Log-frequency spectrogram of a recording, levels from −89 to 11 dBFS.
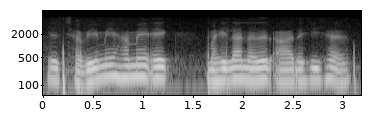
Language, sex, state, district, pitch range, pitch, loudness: Hindi, male, Assam, Kamrup Metropolitan, 125-145 Hz, 135 Hz, -14 LUFS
